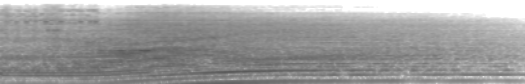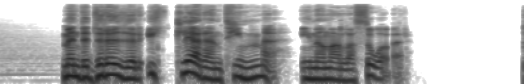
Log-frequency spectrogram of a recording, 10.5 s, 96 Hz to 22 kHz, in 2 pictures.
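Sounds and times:
small moped engine buzzing as it drives away: 0.0s - 5.8s
speech: 5.9s - 9.4s.

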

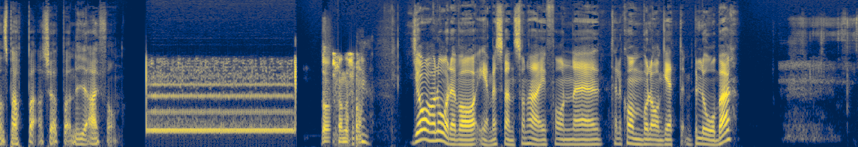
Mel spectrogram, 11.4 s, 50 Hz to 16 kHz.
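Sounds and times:
speech: 0.0s - 1.7s, 4.3s - 9.9s
telephone ringing tone: 2.0s - 4.0s.

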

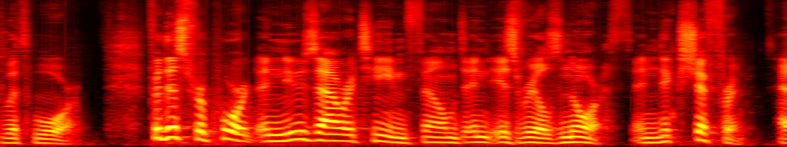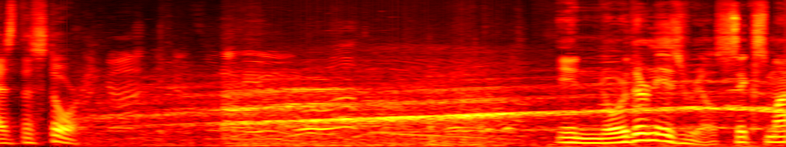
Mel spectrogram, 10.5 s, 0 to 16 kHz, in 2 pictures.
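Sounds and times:
speech: 0.0s - 7.0s, 9.0s - 10.4s
air raid warning siren wailing in northern Israel: 5.7s - 10.4s.

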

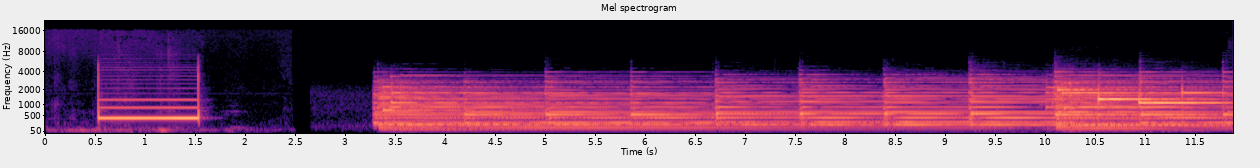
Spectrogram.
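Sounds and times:
telephone busy tone when calling a prison: 0.6s - 1.6s
music: 3.3s - 11.8s.

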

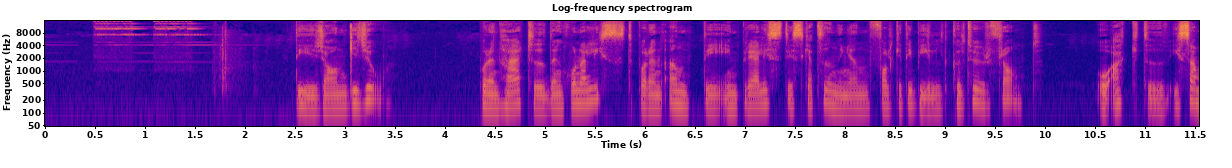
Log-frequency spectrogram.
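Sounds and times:
telephone bell ringing in a bookshop in Gothenburg: 0.0s - 2.2s
speech: 2.5s - 3.5s, 4.4s - 11.5s.

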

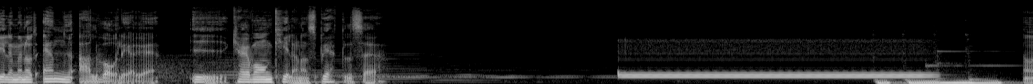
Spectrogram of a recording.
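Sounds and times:
speech: 0.0s - 3.9s
telephone ringing tone on outgoing call: 6.2s - 9.4s.

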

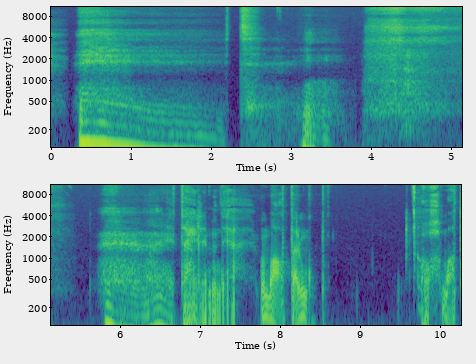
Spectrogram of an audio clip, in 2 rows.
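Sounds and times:
deep breathing in and out: 0.0s - 6.5s
speech: 0.4s - 0.7s, 7.9s - 8.5s, 9.9s - 10.2s.

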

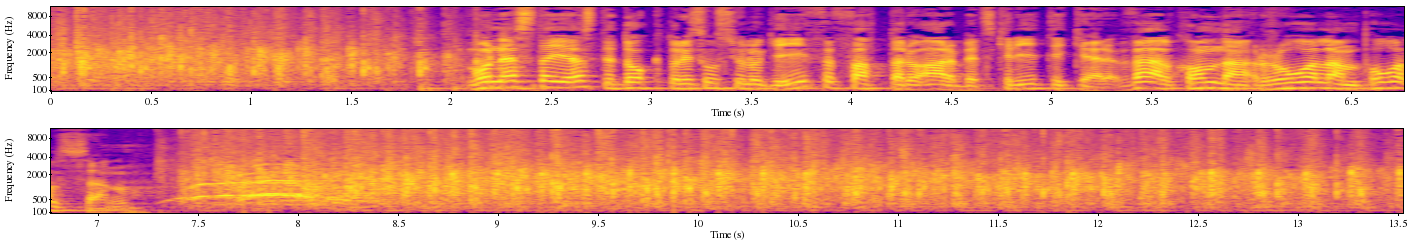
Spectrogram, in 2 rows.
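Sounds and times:
large audience at a panel discussion event applauding: 0.0s - 2.2s, 7.3s - 13.5s
speech: 2.1s - 7.4s.

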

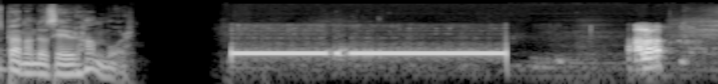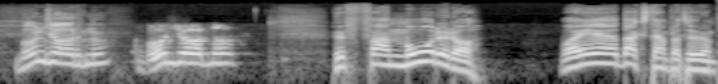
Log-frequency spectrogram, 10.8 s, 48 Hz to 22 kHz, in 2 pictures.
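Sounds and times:
speech: 0.0s - 1.1s, 4.7s - 9.0s, 9.6s - 10.7s
telephone ringing tone while placing a call: 1.7s - 3.8s.

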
